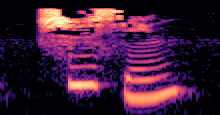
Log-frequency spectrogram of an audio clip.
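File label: "施行", Mandarin Chinese; hsk; chinese-flashcards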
